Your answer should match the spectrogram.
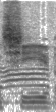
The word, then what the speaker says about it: Sheev: It's fucking Sheev.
